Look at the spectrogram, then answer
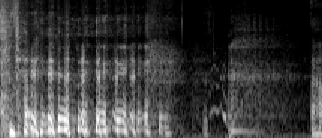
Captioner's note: laughing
